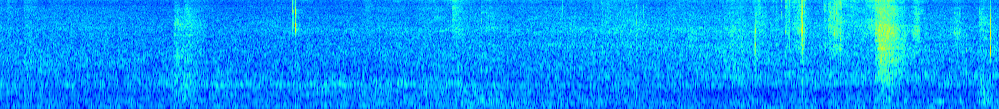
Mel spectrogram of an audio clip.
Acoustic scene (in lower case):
restaurant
